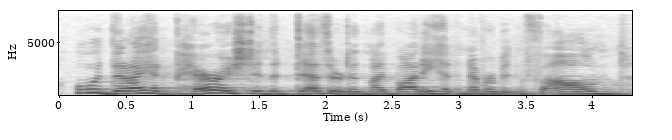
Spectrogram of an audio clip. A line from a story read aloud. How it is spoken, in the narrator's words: Shocked and overwhelmed by this miraculous nativity, the Holy Mother cried out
